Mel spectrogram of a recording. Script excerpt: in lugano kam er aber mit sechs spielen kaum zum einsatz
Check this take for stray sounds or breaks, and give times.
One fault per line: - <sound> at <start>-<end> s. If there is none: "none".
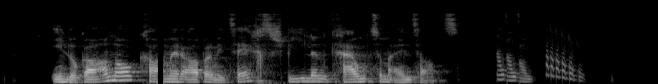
- dropout at 1.6-1.6 s
- chirp at 5.0-5.9 s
